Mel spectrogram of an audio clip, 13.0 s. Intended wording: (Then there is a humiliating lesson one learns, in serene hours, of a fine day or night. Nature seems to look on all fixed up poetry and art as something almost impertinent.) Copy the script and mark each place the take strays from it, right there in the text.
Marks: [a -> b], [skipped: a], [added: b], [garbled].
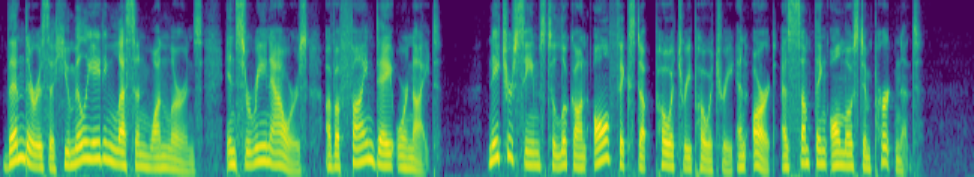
(Then there is a humiliating lesson one learns, in serene hours, of a fine day or night. Nature seems to look on all fixed up poetry [added: poetry] and art as something almost impertinent.)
